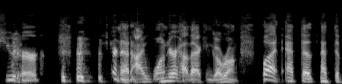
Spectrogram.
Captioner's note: laughs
